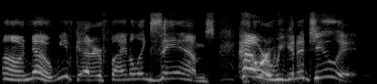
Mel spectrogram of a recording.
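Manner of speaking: voice like an anime character. Describing a show's school episode, voicing its characters, anime character voice. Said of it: "That's a very anime voice".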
